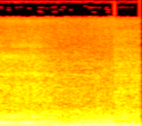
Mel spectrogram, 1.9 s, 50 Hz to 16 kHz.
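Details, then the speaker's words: Honda SH300i after rebuilding the clutch/CVT and drive, cleaning the radiator and fitting a larger fan, which fixed rattling, vibration, shaft whine and overheating: steady even low rumble with no rattle or knock; normal running. "làm hết kêu cọc cọc nồi hết hết rùng mát máy hơn không có sinh nhiệt nữa"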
